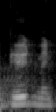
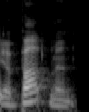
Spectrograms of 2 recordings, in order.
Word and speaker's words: abutment: somebody's just told me I'm not pronouncing your Butte mint correctly it should be abutment well I think it's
